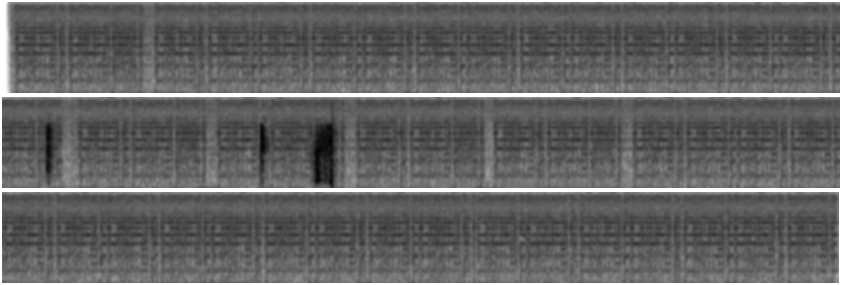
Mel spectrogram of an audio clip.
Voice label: Mesa Simulcast, MESA PD, scanner audio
